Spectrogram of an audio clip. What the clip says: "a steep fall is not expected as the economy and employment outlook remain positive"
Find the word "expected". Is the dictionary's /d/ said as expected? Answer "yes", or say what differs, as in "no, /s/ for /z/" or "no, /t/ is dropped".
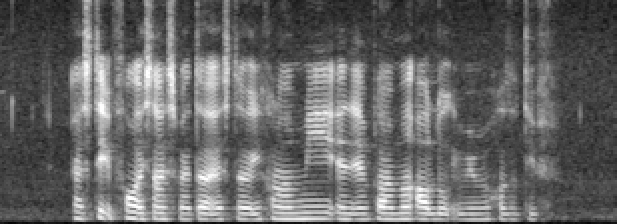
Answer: no, /d/ is dropped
